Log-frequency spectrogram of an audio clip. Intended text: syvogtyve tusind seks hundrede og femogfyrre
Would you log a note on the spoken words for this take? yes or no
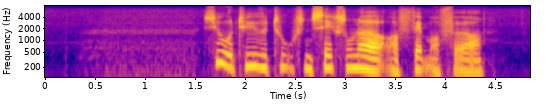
no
